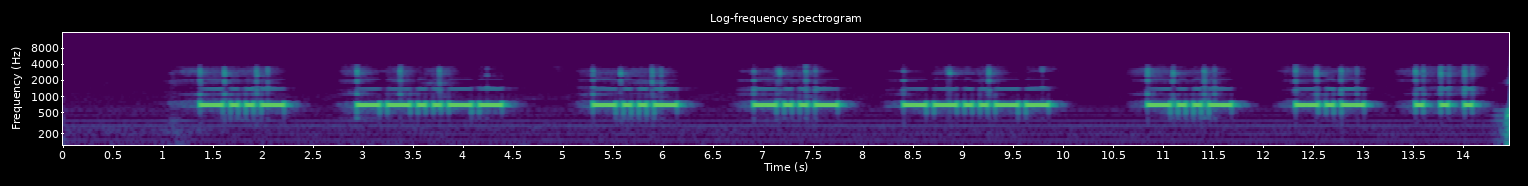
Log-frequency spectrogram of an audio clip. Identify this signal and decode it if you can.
Morse code, heard as a keyed tone, about 16 wpm, 700 Hz. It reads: X , X X , X K EEE
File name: Lecciones / CLASE Nº11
